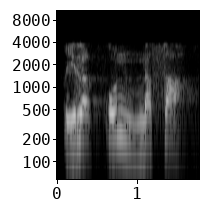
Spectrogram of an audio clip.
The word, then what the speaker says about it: عرقنسا: اس کا صحیح تلفظ ہے عرقنسا,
